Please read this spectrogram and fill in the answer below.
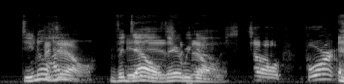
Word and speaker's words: Videl: We have how do you pronounce it? Vidal? Do you know Videl. Videl, there we go.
